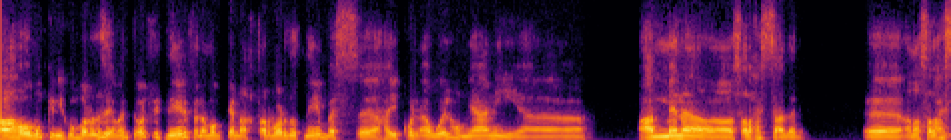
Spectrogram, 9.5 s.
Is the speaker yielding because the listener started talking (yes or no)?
no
